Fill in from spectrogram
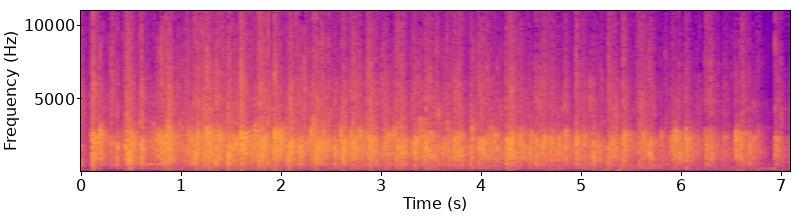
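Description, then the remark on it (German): Sustained audience applause in the small Kurhaus hall for author Franz Hubl, who opens the event, a dense crackle of many hands clapping at a steady, loud level for several seconds before tapering slightly at the end. “hier im kleinen Kurhaushalt wird von niemand geringeren als Franz Hubl eröffnet und da kann man durchaus schon einen Applaus geben.”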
